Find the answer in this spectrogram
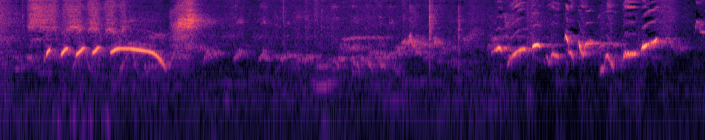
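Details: Long-tailed white-rumped shama song: a quick series of similar upslurred whistles ending in a long falling note, a quieter pause, then a burst of varied chirpy whistled phrases.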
